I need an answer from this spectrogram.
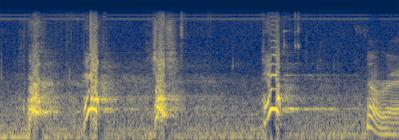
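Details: Dog on a daily walk in Chicago chasing a squirrel, barking four times in sharp, evenly spaced barks about a second apart, followed by a higher whining yelp, with outdoor hum in the background.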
